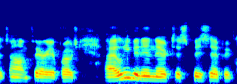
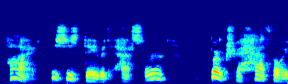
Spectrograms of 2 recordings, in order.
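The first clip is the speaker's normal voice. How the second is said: softer, unhurried phone introduction; matched easy pace; 8 dB quieter than usual. Shown as a demonstration. Agent matching a Southerner's pace, soft and easy. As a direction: introduce yourself gently, taking your time. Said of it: "equal their pace".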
